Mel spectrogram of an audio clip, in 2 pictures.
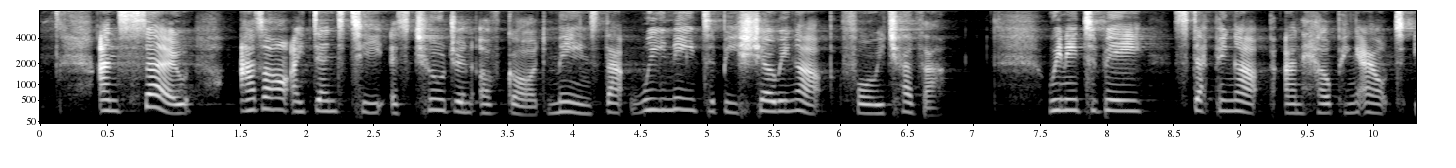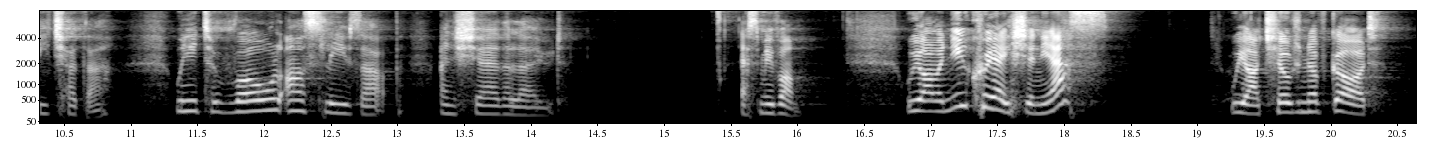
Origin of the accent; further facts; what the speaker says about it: England, United Kingdom; We are English, we know how to queue.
